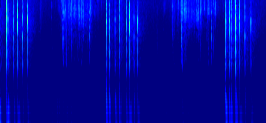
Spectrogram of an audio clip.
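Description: Long nails tap and scratch the surface of a gold crocodile-embossed faux leather pillowcase on a soft cushion. Three bursts of quick, dull taps with bright clicky tops are separated by quieter, crinkly scratching.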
